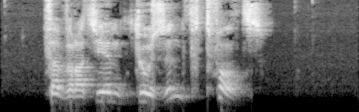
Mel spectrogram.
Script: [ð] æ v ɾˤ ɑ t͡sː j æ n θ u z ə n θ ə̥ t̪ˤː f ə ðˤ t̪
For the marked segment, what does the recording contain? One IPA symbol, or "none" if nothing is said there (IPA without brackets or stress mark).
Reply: θ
